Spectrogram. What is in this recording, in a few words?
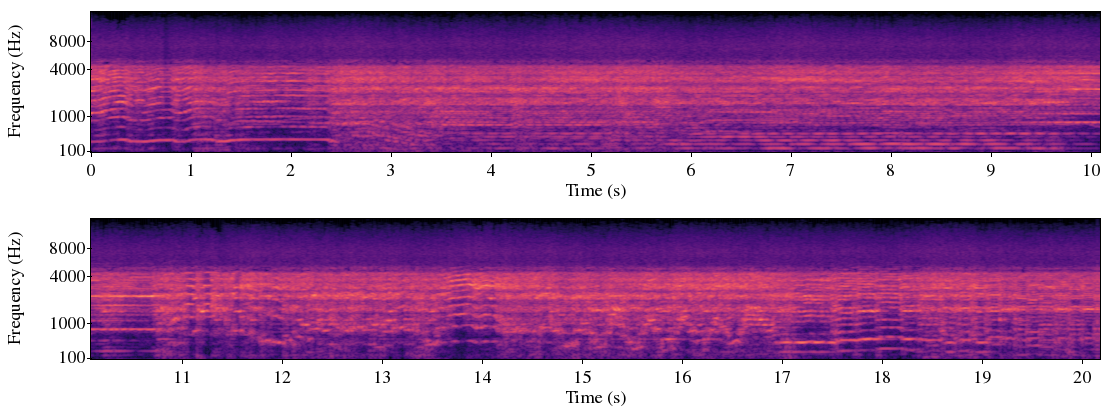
Guitar Solo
